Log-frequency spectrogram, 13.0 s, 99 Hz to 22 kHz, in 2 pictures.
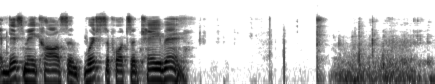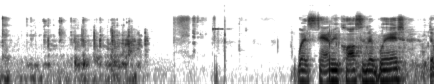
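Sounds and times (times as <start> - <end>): toy train rolling on wooden track: 4.9 - 8.8.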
